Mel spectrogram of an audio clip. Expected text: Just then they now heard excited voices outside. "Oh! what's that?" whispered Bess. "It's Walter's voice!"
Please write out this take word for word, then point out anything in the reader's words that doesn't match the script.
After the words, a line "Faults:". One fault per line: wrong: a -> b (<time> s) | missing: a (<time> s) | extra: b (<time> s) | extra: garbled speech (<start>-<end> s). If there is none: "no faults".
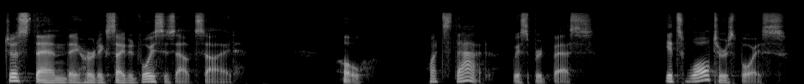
Just then they heard excited voices outside. "Oh! what's that?" whispered Bess. "It's Walter's voice!"
Faults:
missing: now (0.8 s)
